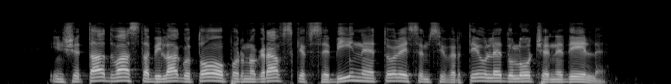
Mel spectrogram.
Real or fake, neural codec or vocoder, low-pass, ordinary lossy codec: real; none; 7.2 kHz; none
